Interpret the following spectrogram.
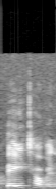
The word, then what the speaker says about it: Beethoven: written by anne recklin notice how beethoven is spelled before we begin b e b-e-e-t-h-o-v-e-n but we say beethoven it was unusually quiet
